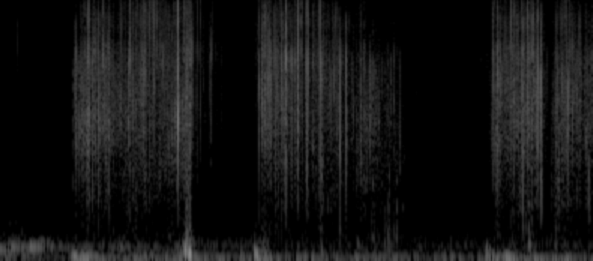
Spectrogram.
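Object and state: Crunchy foam-bead slime (floam).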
